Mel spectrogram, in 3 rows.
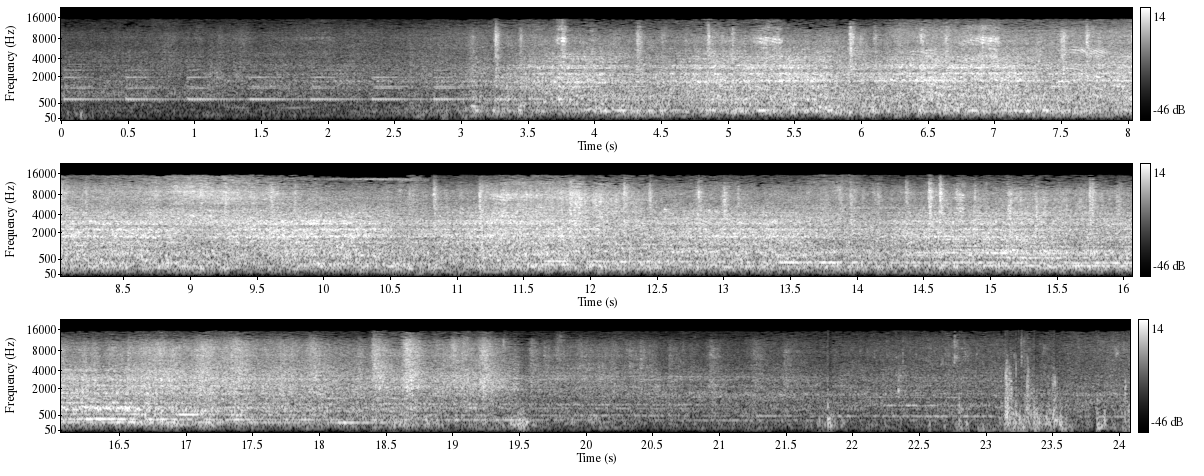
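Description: A level-crossing bell ringing with a repeating tone, then a Toei 5300 series train passing slowly over the crossing from about three seconds in. Its wheels run loudly over the rails and its motors whine with slowly gliding pitch, and the noise eases after about nineteen seconds.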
